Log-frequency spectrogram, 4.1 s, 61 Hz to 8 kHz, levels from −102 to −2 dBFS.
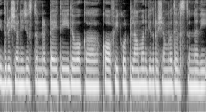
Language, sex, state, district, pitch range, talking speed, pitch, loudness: Telugu, female, Andhra Pradesh, Guntur, 195-205 Hz, 190 wpm, 200 Hz, -15 LUFS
